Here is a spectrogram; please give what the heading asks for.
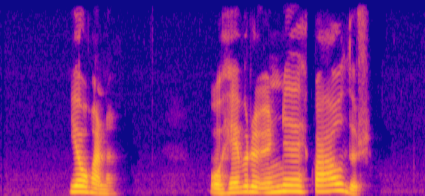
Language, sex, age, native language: Icelandic, female, 40-49, Icelandic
